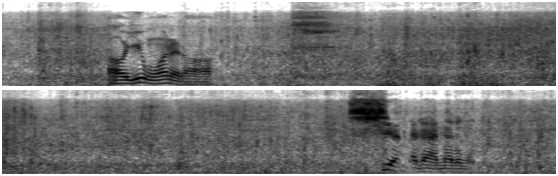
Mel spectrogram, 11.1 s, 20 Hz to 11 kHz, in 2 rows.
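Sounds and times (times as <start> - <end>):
wind buffeting microphone: 0.0 - 11.0.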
